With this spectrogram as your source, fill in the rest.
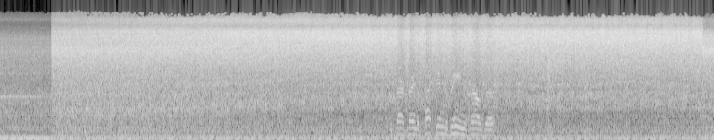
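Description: Grain pours and hisses loudly into a trailer.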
